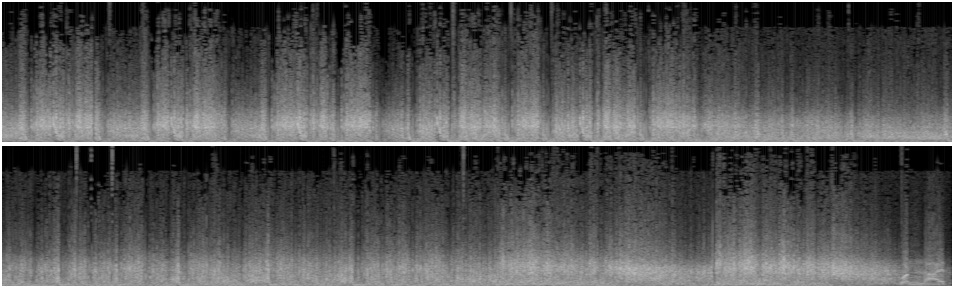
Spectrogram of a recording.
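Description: Night bombardment: artillery and shell explosions sound as a continuous loud rumble, with many sharp cracks of shots and bursts running through it.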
